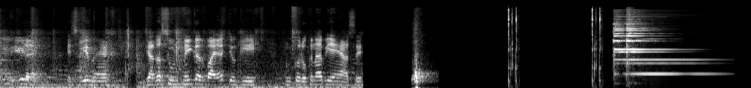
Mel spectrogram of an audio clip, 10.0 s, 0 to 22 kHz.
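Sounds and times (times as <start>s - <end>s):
notification bell ding: 8.2s - 9.8s.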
